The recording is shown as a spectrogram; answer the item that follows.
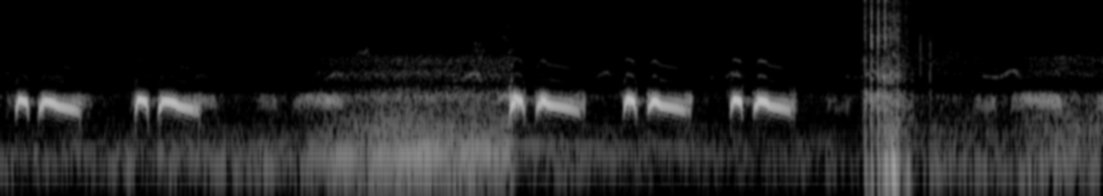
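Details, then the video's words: Spotted dove used as a decoy for trapping, calling 'khu' and 'khrun' in repeated pairs of short quavering and longer falling coos. Six pairs come in quick succession, with a low rumble and one sharp knock near the end. "ตามนกเรียกคู รู้ครุน"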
